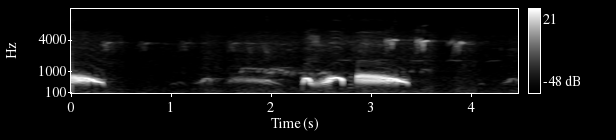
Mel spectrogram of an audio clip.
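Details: Spotted dove calling as a decoy to draw in wild doves. It gives a low, husky coo, then a rolling two-beat note and a long sustained coo. Soft, thin chirps from other birds sound faintly above.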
